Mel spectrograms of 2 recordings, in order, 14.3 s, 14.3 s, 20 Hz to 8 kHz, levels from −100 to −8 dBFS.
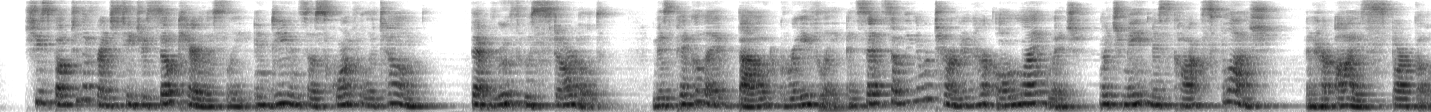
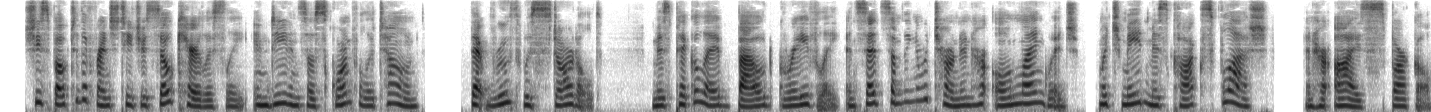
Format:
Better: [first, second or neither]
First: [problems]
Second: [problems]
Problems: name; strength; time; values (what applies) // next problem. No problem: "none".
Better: second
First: room echo; dies away in 0.6 s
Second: none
